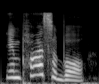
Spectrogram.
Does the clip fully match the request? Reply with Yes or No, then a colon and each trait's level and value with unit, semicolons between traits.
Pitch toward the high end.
Yes: very high, 280 Hz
